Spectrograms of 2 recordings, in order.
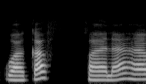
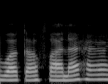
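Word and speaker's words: وَكَفَّلَهَا: Sama fa-nya bertasydid. Wakaf falaha bukan wakafalaha ya.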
